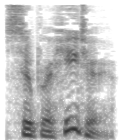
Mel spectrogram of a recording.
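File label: "superheater", English, uk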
